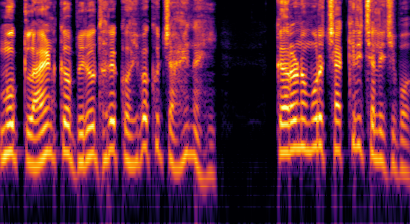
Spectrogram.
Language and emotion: Odia, fearful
